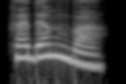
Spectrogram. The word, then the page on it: ಕದಂಬ: kadamba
